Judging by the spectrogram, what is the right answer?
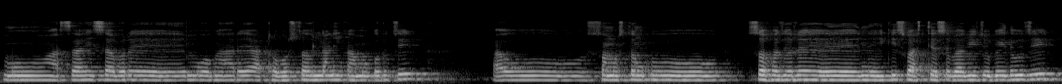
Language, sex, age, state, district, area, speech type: Odia, female, 30-45, Odisha, Boudh, rural, spontaneous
